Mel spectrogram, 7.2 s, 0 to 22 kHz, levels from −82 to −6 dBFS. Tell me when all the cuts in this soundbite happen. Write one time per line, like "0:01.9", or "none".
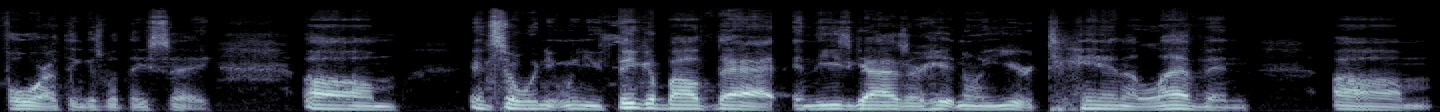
none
